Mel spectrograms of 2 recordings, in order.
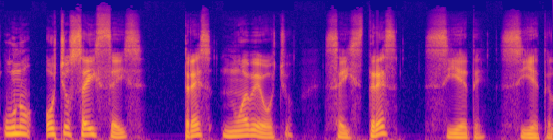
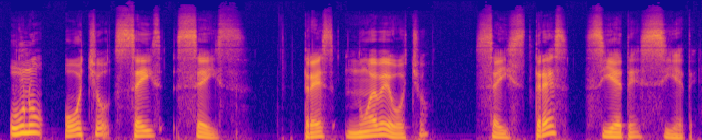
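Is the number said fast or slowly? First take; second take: fast; slowly. First: The number is said quickly. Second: The number is said slowly.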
